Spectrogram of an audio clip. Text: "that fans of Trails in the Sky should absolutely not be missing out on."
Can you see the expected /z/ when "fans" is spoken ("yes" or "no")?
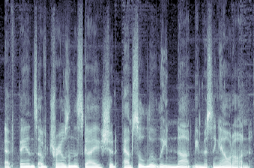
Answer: yes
